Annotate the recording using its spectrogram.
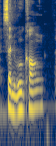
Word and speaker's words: Sun Wukong: I think when the 8 sings as part of the song too, he pronounces it the Chinese version, which is Sun Wukong.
